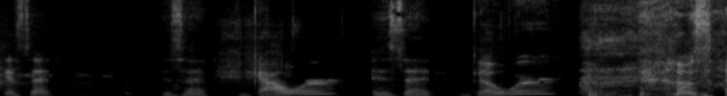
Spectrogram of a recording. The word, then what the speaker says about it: Gower: We have yet again another special guest on today, and his name is Gower.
